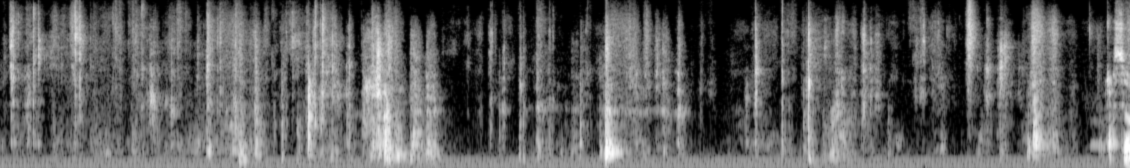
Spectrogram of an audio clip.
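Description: Trading cards being handled and sorted by hand: irregular short snaps and rustles of card stock sliding against card stock, with one sharper tap about halfway through.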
